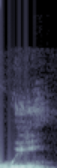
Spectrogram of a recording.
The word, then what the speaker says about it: Huy: He's Vietnamese, but it's pronounced Wee, but it's spelled Huy, like bye or why. But that's just the Vietnamese pronunciation for Wee.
